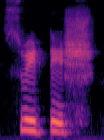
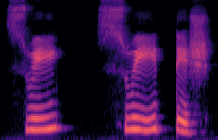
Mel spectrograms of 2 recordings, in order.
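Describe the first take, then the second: First: स्वीटिश said as one word, "sweetish"; "swee-tish" in स्वीटिश without a long break; joined-up word. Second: स्वीटिश slowly split as "swee, tish"; syllable-by-syllable demo. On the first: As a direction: run स्वीटिश together. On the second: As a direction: say स्वीट alone, then add "ish". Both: Shown as a demonstration. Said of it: "इसको स्व करके pronounce करना".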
